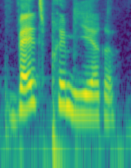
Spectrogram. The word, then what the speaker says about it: Weltpremiere: It's actually Weltpremiere. Pretty similar, right? I think I could do that. Yeah. Do it. Weltpremiere.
